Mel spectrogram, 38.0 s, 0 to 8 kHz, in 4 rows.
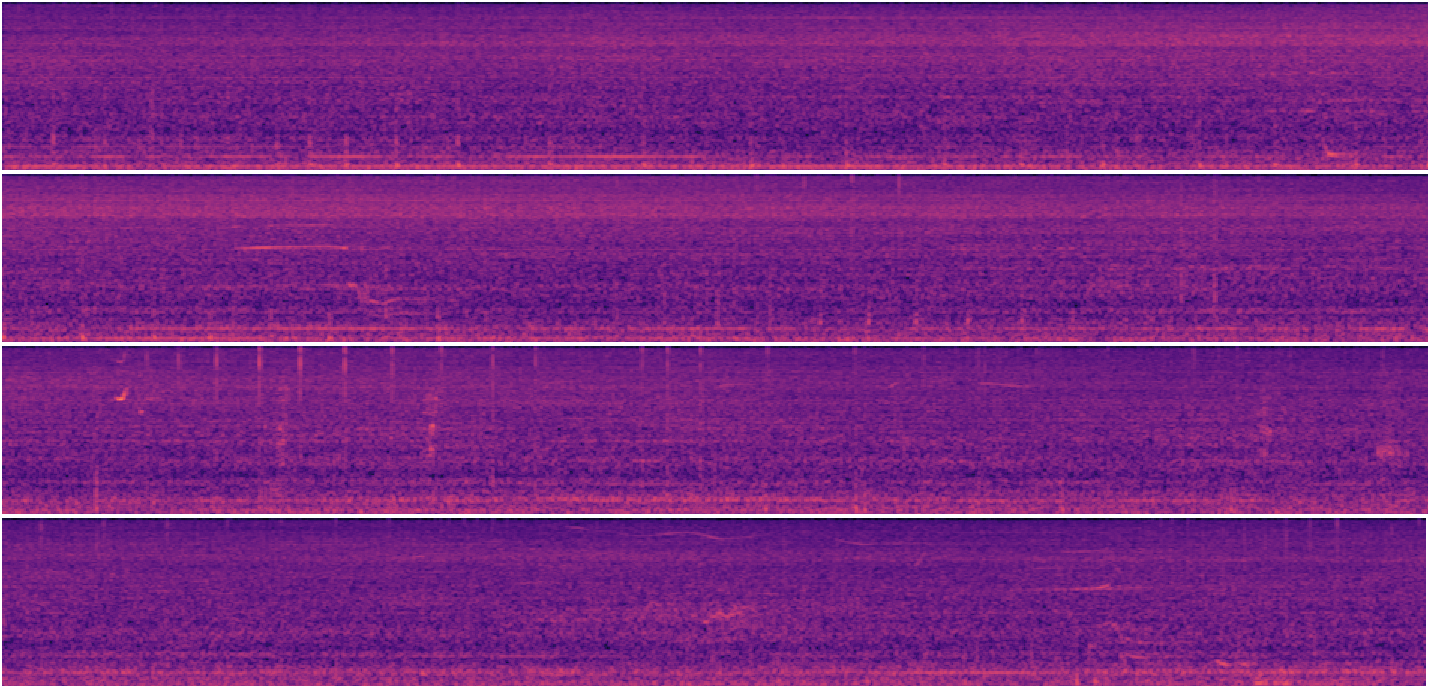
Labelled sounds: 11.0	11.8	killer whale, southern resident, 2.0 to 3.1 kHz
32.7	33.2	killer whale, southern resident, 5.7 to 6.1 kHz

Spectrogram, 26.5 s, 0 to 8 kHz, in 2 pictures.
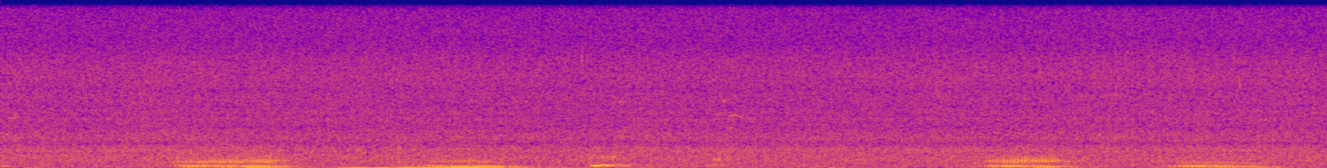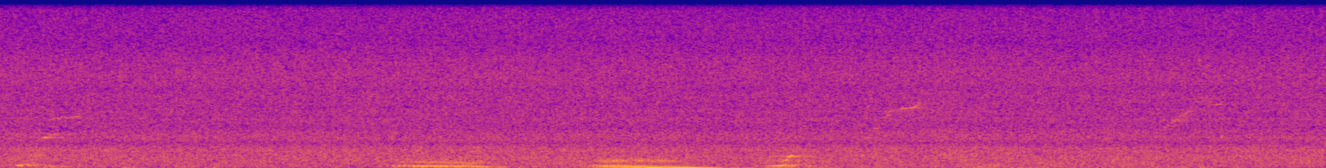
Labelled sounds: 13.8	14.1	humpback whale, 2.3 to 2.6 kHz
22.1	22.5	humpback whale, 2.4 to 3.1 kHz

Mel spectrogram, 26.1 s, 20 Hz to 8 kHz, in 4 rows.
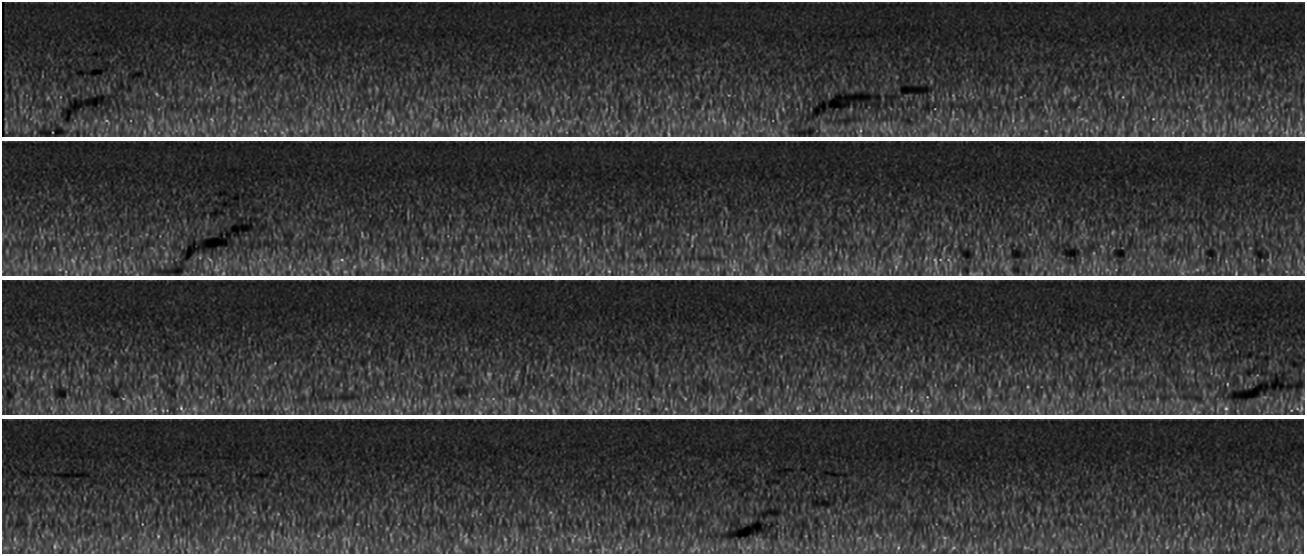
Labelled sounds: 0.3	0.6	humpback whale, 0.80 to 0.96 kHz
4.1	4.4	humpback whale, 0.80 to 0.99 kHz
7.5	7.9	humpback whale, 0.80 to 1.2 kHz

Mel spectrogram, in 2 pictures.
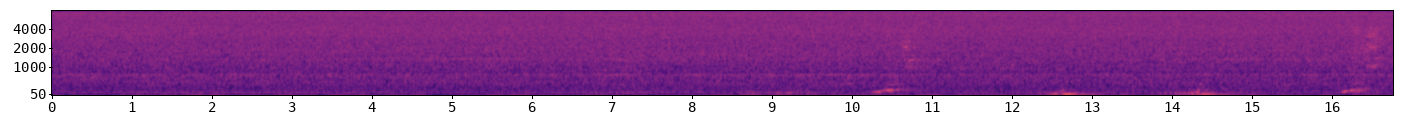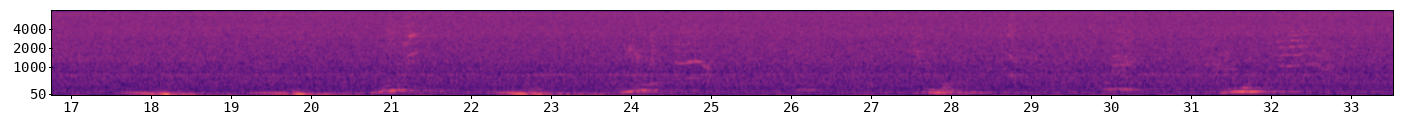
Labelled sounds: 24.6	24.9	humpback whale, 1.1 to 1.3 kHz
30.0	30.3	humpback whale, 1.1 to 1.3 kHz
32.1	32.5	humpback whale, 1.5 to 3.5 kHz

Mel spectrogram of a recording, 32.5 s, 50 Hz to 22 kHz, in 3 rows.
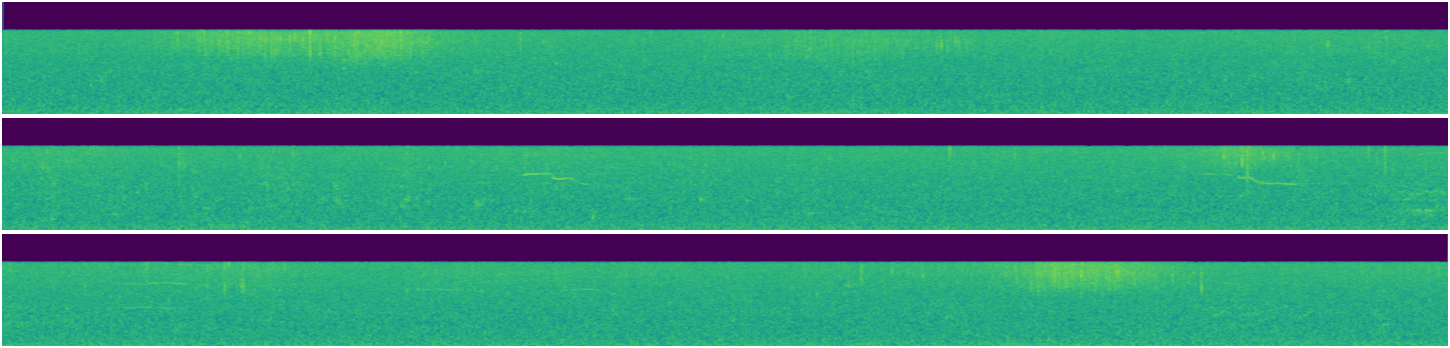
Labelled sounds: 14.7	15.6	killer whale, Bigg's (transient), Gulf of Alaska transient, 1.6 to 3.0 kHz
19.7	20.7	killer whale, Bigg's (transient), Gulf of Alaska transient, 1.7 to 3.0 kHz
25.8	26.7	killer whale, Bigg's (transient), Gulf of Alaska transient, 2.0 to 3.1 kHz

